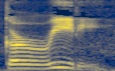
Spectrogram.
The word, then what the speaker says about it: Guridi: Not Greedy. It's Greedy. I don't know if I'm pronouncing it right. It's spelled G-U-R-I-D-I. Greedy.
